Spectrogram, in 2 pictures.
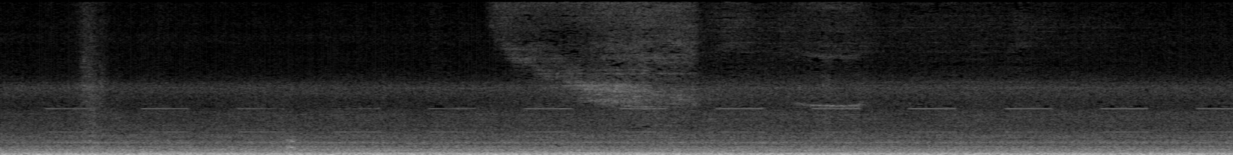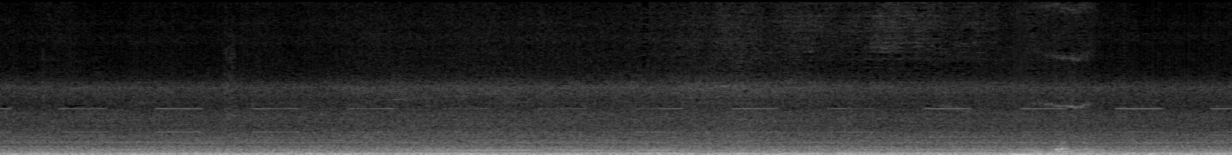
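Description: A grapple clanks against metal pipes.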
